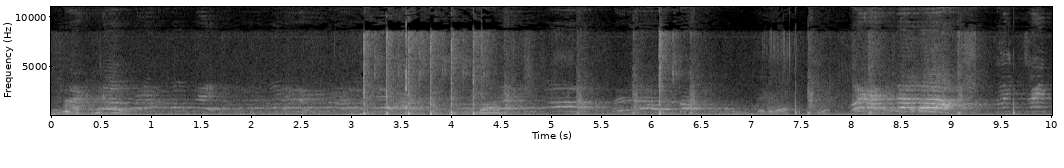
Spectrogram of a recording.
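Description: Paintball markers firing a quick string of sharp pops, about five a second, starting about three seconds in, then a few more shots about six seconds in, over players' voices.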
